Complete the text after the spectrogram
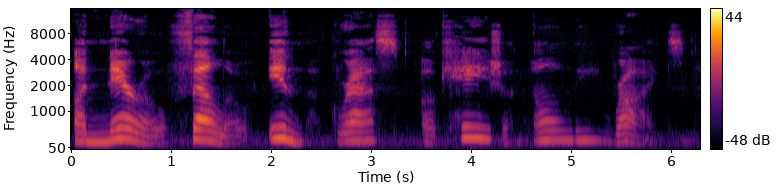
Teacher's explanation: Weak strong, weak strong, weak strong, weak strong. This poem has a consistent meter, that is, the pattern of weak strong is consistent. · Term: iambic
